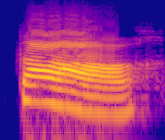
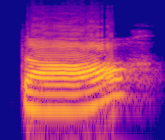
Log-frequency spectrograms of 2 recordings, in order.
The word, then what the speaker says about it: tard: tard tard মানে দেরি। এখানে ডিটা সাইলেন্ট।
